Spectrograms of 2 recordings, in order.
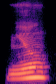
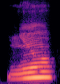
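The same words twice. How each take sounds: First: The word is said with a low tone. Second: The same.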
